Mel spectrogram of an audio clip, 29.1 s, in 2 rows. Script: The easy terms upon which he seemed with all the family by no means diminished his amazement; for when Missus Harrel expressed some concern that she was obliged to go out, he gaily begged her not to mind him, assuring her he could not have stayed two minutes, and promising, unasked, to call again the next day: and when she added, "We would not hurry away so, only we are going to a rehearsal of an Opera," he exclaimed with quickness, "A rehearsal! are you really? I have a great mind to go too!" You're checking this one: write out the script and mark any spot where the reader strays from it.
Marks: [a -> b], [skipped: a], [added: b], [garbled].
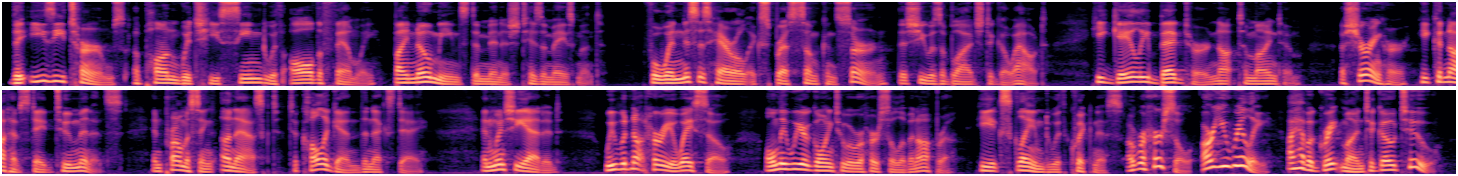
The easy terms upon which he seemed with all the family by no means diminished his amazement; for when Missus Harrel expressed some concern that she was obliged to go out, he gaily begged her not to mind him, assuring her he could not have stayed two minutes, and promising, unasked, to call again the next day: and when she added, "We would not hurry away so, only we are going to a rehearsal of an Opera," he exclaimed with quickness, "A rehearsal! are you really? I have a great mind to go too!"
